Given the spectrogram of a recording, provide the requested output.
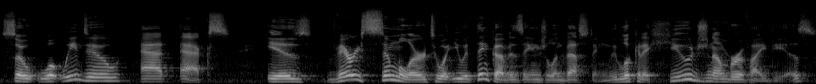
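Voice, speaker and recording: A man speaks loudly at medium pitch. His pitch swings very widely. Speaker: keynote speaker, tech executive. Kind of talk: conference keynote talk. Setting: stage with audience. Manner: provocative, energetic.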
